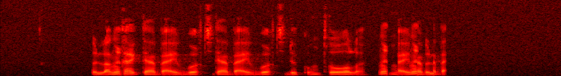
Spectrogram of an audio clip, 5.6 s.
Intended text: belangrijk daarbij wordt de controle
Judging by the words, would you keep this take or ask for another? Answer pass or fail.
fail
